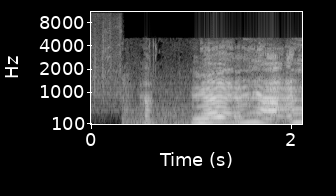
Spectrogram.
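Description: A man roaring loudly with a wavering pitch, starting about a second in.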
